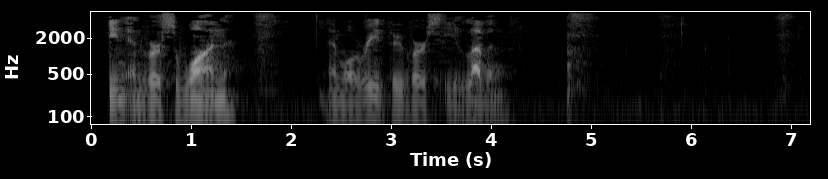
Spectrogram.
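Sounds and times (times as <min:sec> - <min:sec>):
speech: 0:00.2 - 0:01.8, 0:02.4 - 0:04.9
nasal sniffing: 0:01.6 - 0:02.1, 0:04.7 - 0:06.0, 0:06.7 - 0:07.1.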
